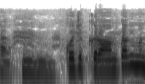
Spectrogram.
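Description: A man speaking in Punjabi in a steady, narrating voice.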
